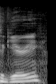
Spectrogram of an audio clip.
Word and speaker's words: Aguirre: my new friend, Tobias Aguirre. I'm the CEO at Fishwise. I just pointed out to Tobias that his last name rhymes with Nuguri, which is crazy because he works in creating sustainable fisheries globally.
